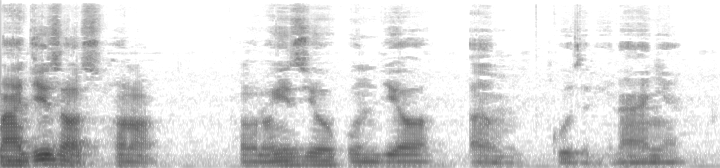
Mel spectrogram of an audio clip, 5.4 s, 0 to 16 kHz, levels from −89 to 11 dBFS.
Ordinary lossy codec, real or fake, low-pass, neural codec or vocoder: AAC, 48 kbps; real; 14.4 kHz; none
